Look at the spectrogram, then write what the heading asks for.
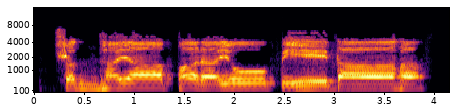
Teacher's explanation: পরায়ো এত দূর অব্দি একই রকম গলার স্বর, পেতে নিচে নামছে, খেয়াল করুন।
